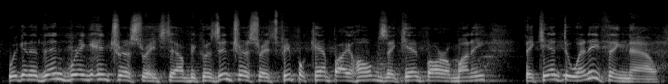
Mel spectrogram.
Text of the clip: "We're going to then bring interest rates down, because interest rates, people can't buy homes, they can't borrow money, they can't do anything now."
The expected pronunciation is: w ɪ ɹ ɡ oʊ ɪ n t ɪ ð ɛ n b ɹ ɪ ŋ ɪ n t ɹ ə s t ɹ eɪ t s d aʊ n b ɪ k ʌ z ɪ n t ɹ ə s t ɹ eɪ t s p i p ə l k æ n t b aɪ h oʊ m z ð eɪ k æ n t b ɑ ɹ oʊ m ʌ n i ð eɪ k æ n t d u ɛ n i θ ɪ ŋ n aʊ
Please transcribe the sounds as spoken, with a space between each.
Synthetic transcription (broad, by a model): w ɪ ɹ ɡ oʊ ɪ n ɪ ð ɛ n b ɹ ɪ ŋ ɪ n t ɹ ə s t ɹ eɪ t s d aʊ n b ɪ k ʌ z ɪ n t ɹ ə s t ɹ eɪ t s p i p l k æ n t b aɪ h oʊ m z ð eɪ k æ n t b ɑ ɹ oʊ m ʌ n i ð eɪ k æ n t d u ɛ n i θ ɪ ŋ n aʊ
